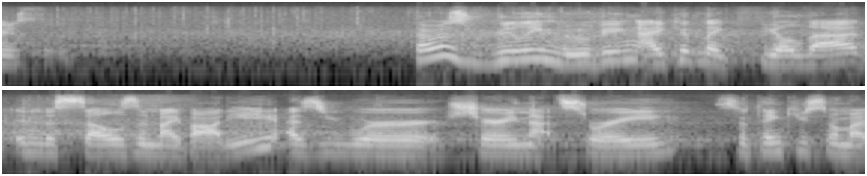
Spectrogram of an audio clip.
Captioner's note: applause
